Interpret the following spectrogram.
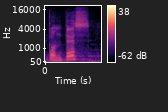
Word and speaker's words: Contés: Mi nombre es Miguel Contés, con acento en la E, y nos vemos en la próxima.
